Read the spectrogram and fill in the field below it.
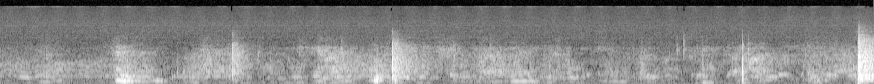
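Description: A woman talks quietly nearby.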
